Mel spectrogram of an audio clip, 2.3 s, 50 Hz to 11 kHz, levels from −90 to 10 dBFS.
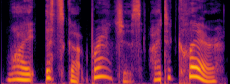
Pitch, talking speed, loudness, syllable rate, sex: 250 Hz, 155 wpm, -17 LUFS, 4.7 syllables/s, female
